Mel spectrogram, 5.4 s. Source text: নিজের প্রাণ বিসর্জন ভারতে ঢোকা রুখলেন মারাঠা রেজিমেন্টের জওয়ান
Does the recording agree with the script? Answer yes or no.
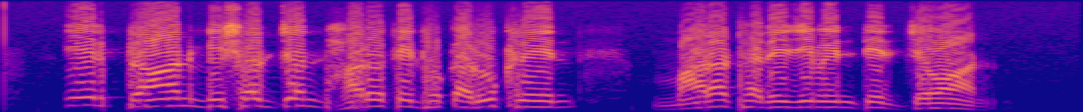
yes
